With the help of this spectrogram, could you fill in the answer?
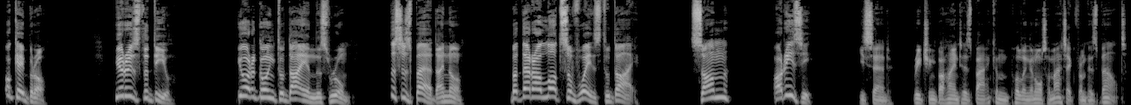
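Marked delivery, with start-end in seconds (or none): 0.1-10.8 put-on high, loud menacing Slavic accent; cheerful threat, thick Slavic accent; heavy Slavic accent. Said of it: "speaking in a heavy Slavic accent".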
